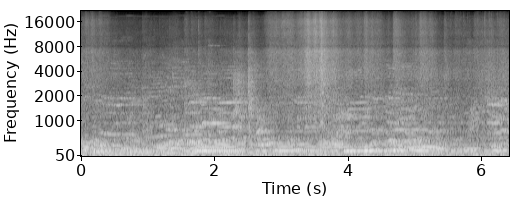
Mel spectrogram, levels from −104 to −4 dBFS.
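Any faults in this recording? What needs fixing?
Nothing in this recording needs fixing, as no technical faults can be heard anywhere in it. No change to how it was captured or played back is called for.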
